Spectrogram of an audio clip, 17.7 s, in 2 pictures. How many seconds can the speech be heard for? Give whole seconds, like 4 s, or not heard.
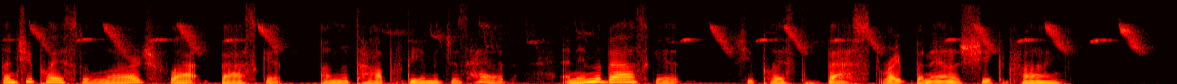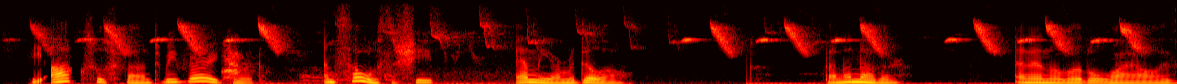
15 s.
